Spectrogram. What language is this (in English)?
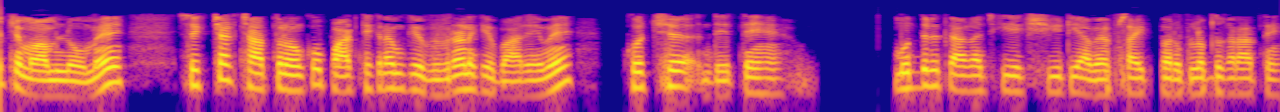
Hindi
